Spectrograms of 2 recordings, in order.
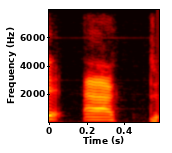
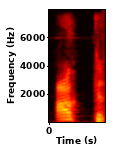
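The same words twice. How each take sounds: First: "एक्ट" with an open ae, ऐक्ट; "एक्ट" on a clear ऐ sound; correct act. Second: "अक्ट" quickly with a short uh; "अक्ट" with अ in place of ऐ; wrong act. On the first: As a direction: model "एक्ट" with the vowel of cat. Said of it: "इसे पढ़ेंगे एक्ट". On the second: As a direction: misread act as "अक्ट", starting on schwa. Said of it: "अक्ट नहीं पढ़ेंगे". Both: Shown as a demonstration.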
